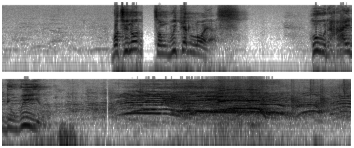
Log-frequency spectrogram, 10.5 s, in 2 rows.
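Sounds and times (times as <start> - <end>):
speech: 1.6 - 3.6, 4.6 - 6.2
laughter: 6.0 - 7.4
crowd shouting and cheering: 6.3 - 10.4.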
